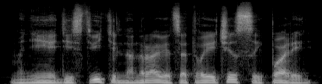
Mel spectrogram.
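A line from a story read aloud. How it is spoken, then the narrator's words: Deep, mock-threatening voice. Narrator (Russian): продолжал басом, стараясь придать голосу угрожающие нотки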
